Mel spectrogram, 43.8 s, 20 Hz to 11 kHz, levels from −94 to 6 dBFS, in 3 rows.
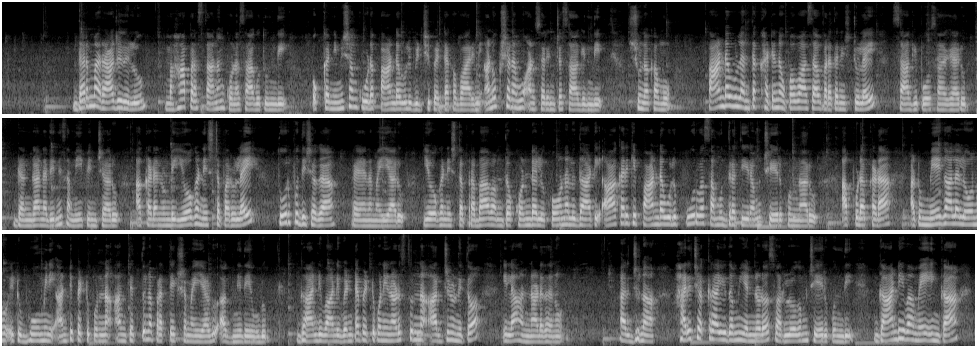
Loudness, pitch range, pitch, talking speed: -20 LUFS, 170-210 Hz, 185 Hz, 80 wpm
